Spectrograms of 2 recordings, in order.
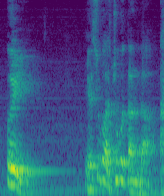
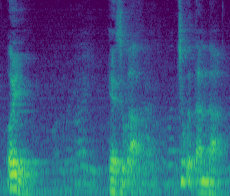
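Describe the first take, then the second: First: Put-on loud, high Gyeongsang old woman calling out the news; Gyeongsang grandma. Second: A milder Gyeongsang granny line, read along with the congregation; Gyeongsang grandma, retold. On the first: Grandma announces to friends that Jesus died, in Gyeongsang dialect. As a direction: shout it like a country granny from Gyeongsang. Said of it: "한 할매가". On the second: Preacher leads the congregation in a calmer Gyeongsang grandma reading. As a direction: lighter take of the country-granny call. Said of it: "같이 해보세요".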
